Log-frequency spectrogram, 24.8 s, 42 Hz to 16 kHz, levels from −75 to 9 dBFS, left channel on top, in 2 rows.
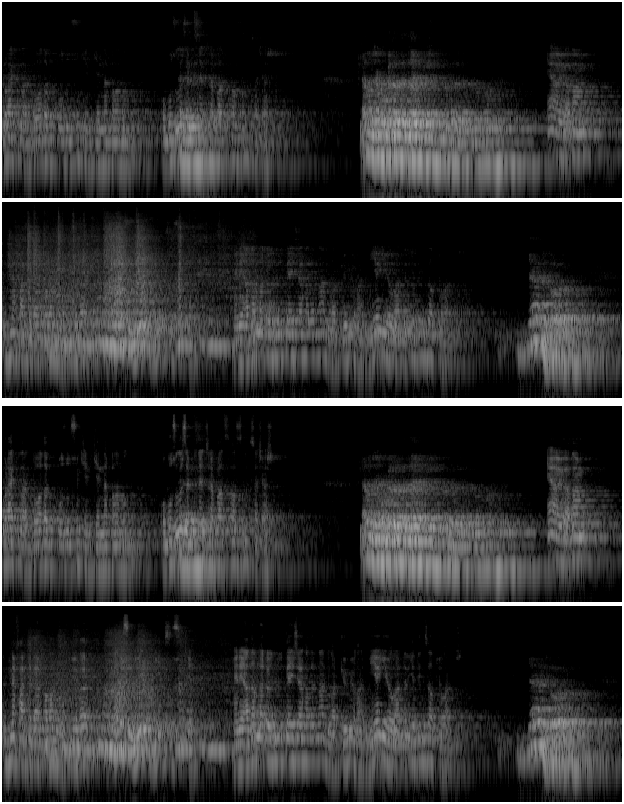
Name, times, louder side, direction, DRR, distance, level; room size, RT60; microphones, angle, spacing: voice 1, 0.0-2.7 3.2-5.4 10.9-11.8 12.4-14.2 14.6-16.3 17.0-21.6, right 2 dB, 50° right, 7 dB, 0.8 m, -38 dB
voice 2, 7.1-10.1 22.7-23.7, equal, 25° left, -7 dB, 2.9 m, -29 dB
sound 1, 12.4-17.5, left 1 dB, 75° left, 1.3 m, -37 dB
13.5 x 11.0 x 5.4 m, 3.0 s
head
